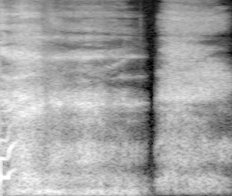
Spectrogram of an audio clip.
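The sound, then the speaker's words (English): Slow, deliberate meditative breathing: a long, airy breath of about a second and a half, a brief pause, then a second soft, unvoiced breath of similar length. “Just listen to your heart and follow the breath, okay? Just... in”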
